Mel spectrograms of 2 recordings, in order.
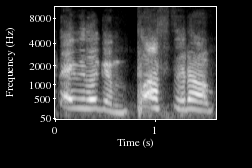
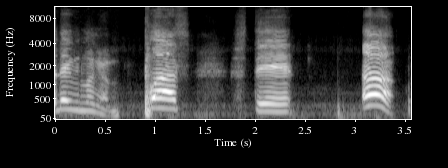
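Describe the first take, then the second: First: Said in the usual way. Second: Slow comic drawl on "They be looking busted up"; drawn out. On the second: Real, not acted. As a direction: drag out "busted" then punch "up".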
